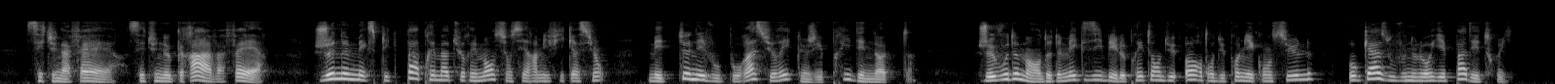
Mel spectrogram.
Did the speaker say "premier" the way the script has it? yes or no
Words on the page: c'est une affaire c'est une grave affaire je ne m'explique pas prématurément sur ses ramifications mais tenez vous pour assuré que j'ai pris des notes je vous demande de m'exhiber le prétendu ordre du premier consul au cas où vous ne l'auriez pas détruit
yes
